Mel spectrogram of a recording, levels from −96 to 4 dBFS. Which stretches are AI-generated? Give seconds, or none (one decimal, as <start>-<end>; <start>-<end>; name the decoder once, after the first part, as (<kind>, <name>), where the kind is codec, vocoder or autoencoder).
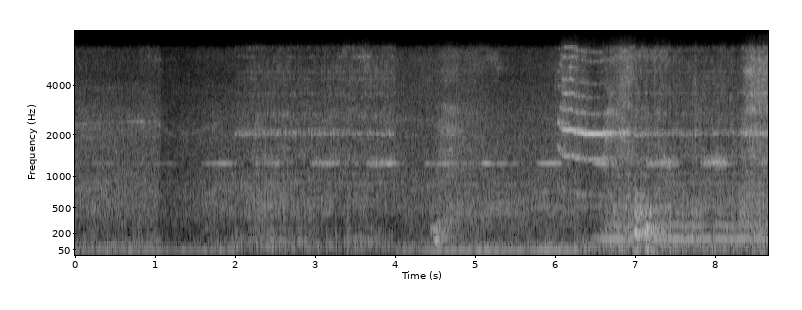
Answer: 2.0-4.0 (vocoder, HiFi-GAN); 6.6-8.7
